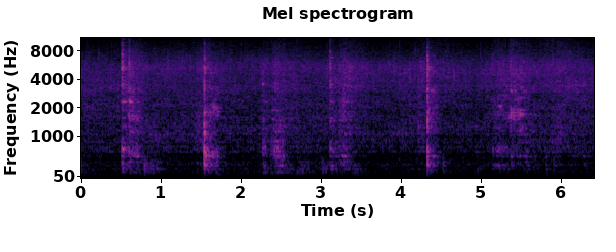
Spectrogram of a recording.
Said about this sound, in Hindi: इस इसको इस तरह मिक्स करना है कि ये हर जगह जो है मसाला जो है वो अच्छी तरीके से पहुंच जाए।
